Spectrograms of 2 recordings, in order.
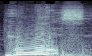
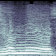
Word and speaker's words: Hermes: So whatever accent they pronounce it with, but because it is a Greek name, I will pronounce my name would be Hermes. Hermes. Yeah. Okay. All right. So y'all got it. It's Hermes.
